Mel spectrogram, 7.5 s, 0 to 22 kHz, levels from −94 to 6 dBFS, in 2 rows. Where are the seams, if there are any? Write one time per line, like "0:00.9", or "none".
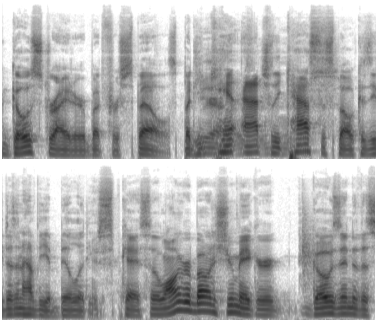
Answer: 0:04.8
